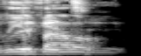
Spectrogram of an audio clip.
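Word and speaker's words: Ula Fala: How do we pronounce it? The Ulafalla.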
